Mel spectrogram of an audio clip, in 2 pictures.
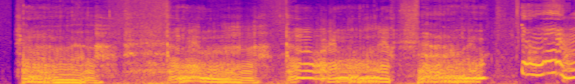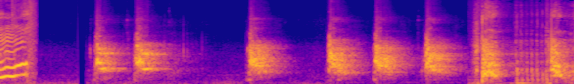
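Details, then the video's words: Puppies at play with toys on green grass outside; dense overlapping growly barking for six seconds, then a run of short, separate yips roughly every half second. "Dog Barking Sounds - Dog sound"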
